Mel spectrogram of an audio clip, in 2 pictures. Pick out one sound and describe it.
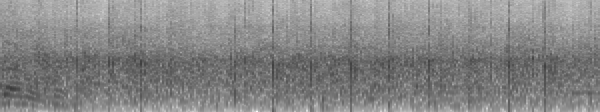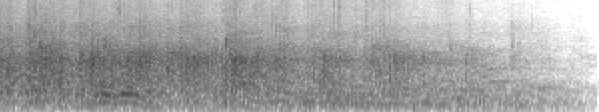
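An audience applauds in a large hall and the applause slowly fades away.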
